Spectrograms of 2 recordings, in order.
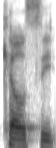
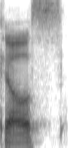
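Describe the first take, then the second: First: The name has two syllables, ending in ee. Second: The name has one syllable, ending in s. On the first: "I specifically pronounced it Kelsey tonight because I was like, well, you know what I'm doing" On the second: "my go-to pronunciation is Travis Kels"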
